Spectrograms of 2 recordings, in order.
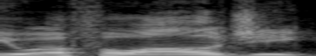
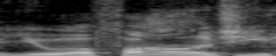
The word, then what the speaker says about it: ufology: UFO or whatever, but the kind of the UFOlogy community, or ufology, how do you say that, Rob?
